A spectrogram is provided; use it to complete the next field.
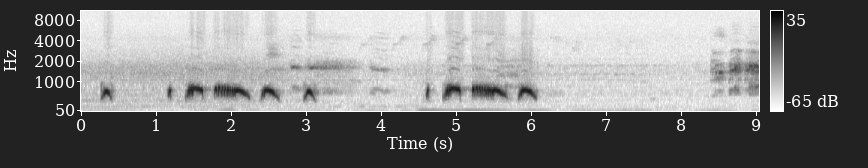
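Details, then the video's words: Female spotted dove cooing: two phrases of mellow, low hooting notes, each a short pickup note then a long drawn coo and a few falling hoots, separated by a pause, with a brief higher rasping sound at the end. "cu mái gáy"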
